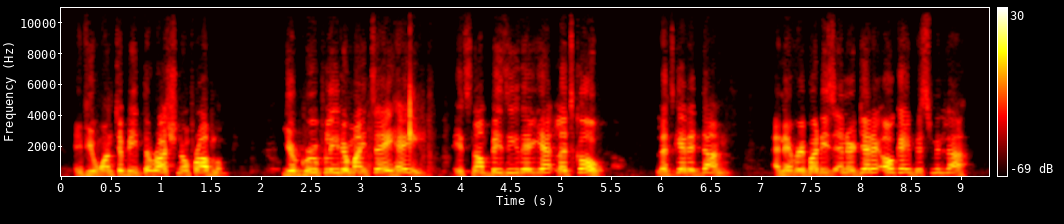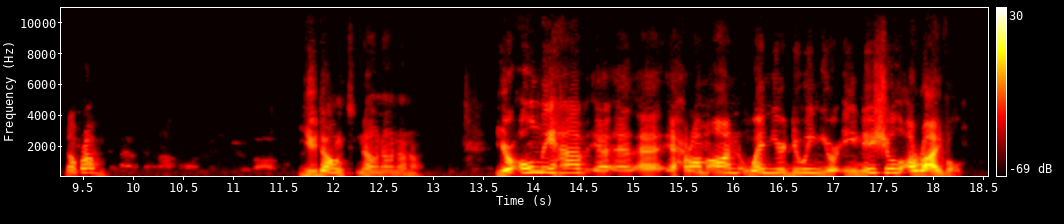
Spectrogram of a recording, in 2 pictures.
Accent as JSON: {"language": "English", "country": "Australia", "said": "You'll say Australia. If it's very busy and they see an Australian passport, or they'll say, okay, just go. Because they know in Australia, we, our healthcare standards are pretty good."}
